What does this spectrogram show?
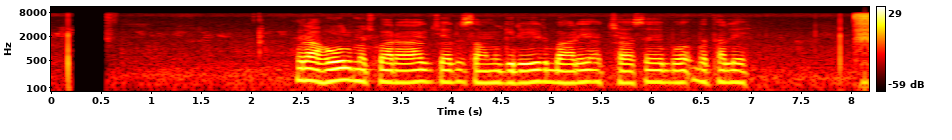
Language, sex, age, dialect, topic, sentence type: Magahi, male, 25-30, Northeastern/Surjapuri, agriculture, statement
